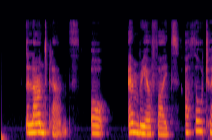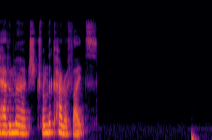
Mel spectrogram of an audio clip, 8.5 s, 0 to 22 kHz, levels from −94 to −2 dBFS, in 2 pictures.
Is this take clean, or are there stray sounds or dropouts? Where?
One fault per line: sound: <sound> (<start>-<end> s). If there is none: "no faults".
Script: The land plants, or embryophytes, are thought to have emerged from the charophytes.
no faults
